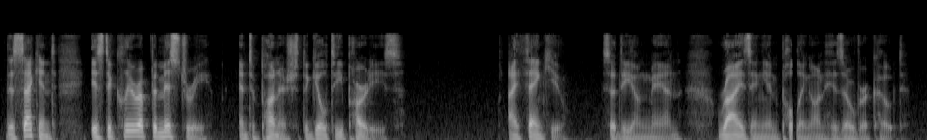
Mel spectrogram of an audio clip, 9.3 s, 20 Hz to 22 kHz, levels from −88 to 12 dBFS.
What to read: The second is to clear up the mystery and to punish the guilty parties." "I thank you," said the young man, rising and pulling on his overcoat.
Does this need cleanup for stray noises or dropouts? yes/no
yes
